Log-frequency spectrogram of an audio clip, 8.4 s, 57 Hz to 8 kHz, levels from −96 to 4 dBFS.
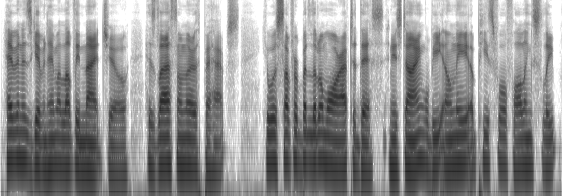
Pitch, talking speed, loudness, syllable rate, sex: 120 Hz, 215 wpm, -19 LUFS, 5.9 syllables/s, male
